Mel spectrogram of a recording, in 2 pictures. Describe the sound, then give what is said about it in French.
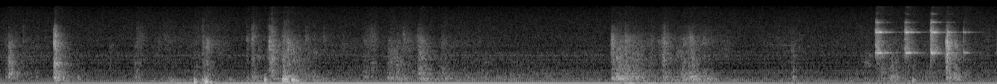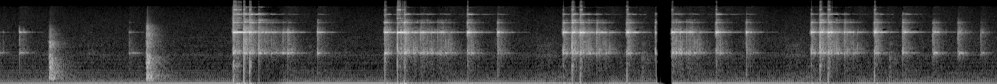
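A lift rises to a floor with a steady low mechanical hum beneath scattered clicks and knocks, then its door opens amid bright, bell-like chimes and clinks that repeat in short bursts. “la porte s'ouvre.”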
